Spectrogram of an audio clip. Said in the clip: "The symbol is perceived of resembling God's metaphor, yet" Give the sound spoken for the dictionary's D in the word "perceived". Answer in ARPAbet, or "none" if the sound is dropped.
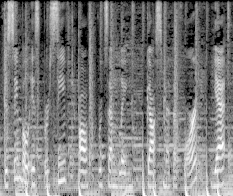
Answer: D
